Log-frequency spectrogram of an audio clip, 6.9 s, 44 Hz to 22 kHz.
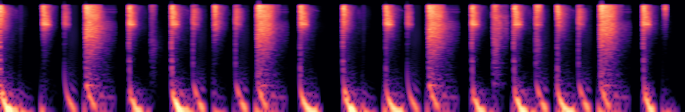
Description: Slomo Beat 140 BPM, Loops, Slow Motion Beats

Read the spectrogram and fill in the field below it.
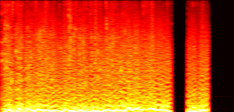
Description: Needle Drag, Vinyl Record Samples

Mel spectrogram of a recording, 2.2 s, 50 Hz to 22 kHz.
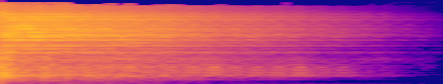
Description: Crash, Cymbals; Vengeance Samples; VEH2

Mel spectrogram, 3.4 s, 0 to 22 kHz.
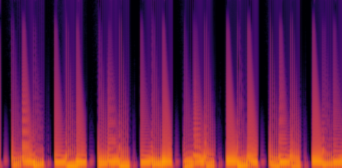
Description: Bassline DRY 140BPM, G minor; Vengeance Samples; VTS1 Devastating Truth Kit

